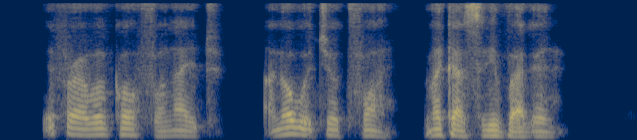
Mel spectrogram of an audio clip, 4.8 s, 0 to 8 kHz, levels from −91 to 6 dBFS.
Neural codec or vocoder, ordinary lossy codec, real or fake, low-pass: codec, 16 kHz, 1.1 kbps, Voila-Tokenizer; none; fake; none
